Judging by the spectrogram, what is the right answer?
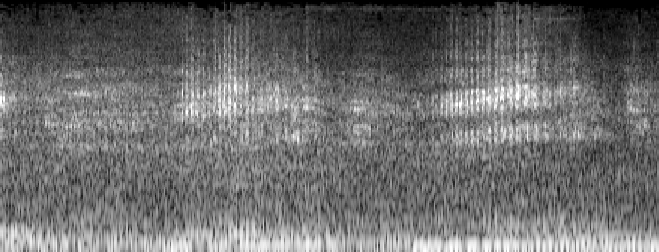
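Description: Heavy diesel engine of a tandem-axle dump truck pulling away under power, its revs rising and falling several times as it works through the gears.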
